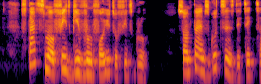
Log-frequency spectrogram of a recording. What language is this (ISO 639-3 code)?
pcm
